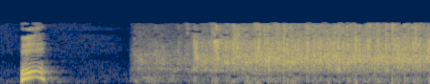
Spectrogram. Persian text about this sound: تشویق تماشاگران.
